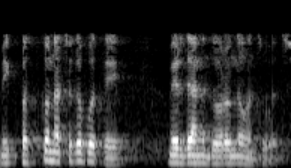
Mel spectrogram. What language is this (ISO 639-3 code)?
tel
